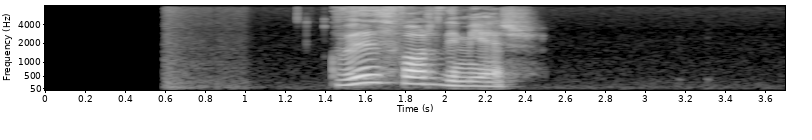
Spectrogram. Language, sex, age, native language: Icelandic, female, 50-59, Icelandic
